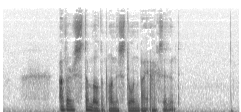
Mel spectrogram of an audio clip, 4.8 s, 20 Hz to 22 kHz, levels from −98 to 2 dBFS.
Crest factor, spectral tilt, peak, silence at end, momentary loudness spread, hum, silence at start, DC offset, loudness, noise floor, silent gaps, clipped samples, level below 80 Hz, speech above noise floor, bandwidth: 20 dB; -5 dB/octave; -12 dBFS; 0.15 s; 8 LU; none; 0.6 s; under 0.1%; -30 LUFS; -60 dBFS; none; under 0.1%; -42 dBFS; 31 dB; 15.5 kHz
